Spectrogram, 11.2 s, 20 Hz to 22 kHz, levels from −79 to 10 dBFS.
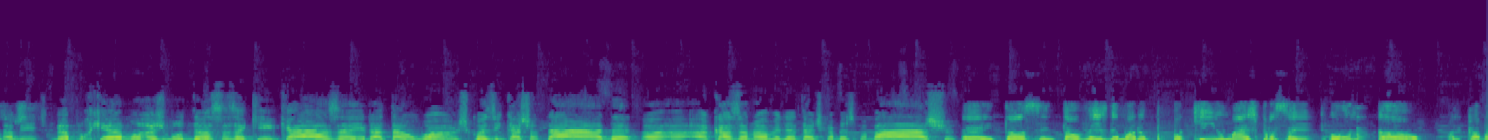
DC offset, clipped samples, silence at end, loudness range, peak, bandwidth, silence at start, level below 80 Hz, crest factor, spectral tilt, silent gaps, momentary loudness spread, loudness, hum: under 0.1%; under 0.1%; 0 s; 1 LU; 0 dBFS; 8 kHz; 0 s; -42 dBFS; 12 dB; -6 dB/octave; none; 7 LU; -12 LUFS; none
